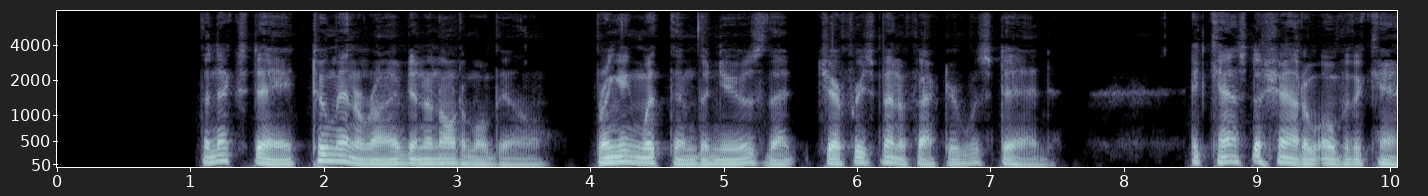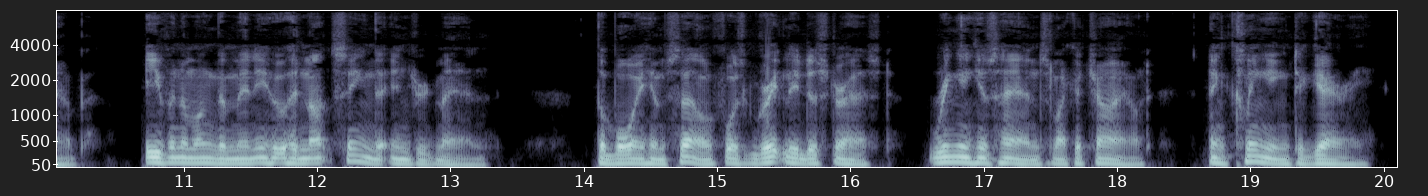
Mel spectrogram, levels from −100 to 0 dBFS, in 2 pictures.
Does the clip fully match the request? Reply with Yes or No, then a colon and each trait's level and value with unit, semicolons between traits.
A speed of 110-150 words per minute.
No: average, 160 wpm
